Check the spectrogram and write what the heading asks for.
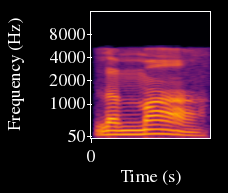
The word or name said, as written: Le Mans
